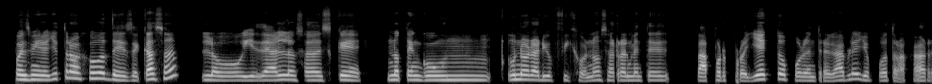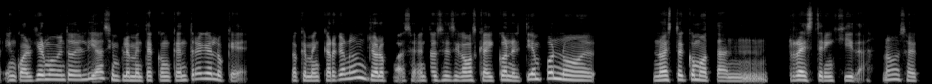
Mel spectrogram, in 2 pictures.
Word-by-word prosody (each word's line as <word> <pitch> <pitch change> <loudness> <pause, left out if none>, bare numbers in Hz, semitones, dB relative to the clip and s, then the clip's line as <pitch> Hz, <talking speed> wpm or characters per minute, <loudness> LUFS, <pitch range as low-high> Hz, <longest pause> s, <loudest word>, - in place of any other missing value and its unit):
Pues, 220 -1 +5
mira 215 -1 +4
yo 250 +5 -1
trabajo 275 -1 +3
desde 200 -6 0
casa, 250 - +4 0.2
lo 195 -2 0
ideal, 195 +3 +3
o 210 - 0
sea, 195 +1 0
es 190 -4 -5
que 195 -2 +2 0.3
no 210 0 +2
tengo 205 -1 +1
un 205 0 0 0.2
un 220 +2 +3
horario 205 -3 +3
fijo, 195 -4 -9
¿no? 190 +4 -2
O - - -6
sea, 190 -2 -5
realmente 190 +1 -3 0.3
va 175 -1 +5
por 195 0 -5
proyecto, 230 +8 +1
por 185 -5 -4
entregable, 190 +7 -2
yo 200 - -4
puedo 185 0 -6
trabajar 175 - -4
en 200 - -2
cualquier 185 +4 +2
momento 225 0 +1
del 215 0 -1
día, 140 +2 +1
simplemente, 190 0 -1
con 185 0 -2
que 185 - -2
entregue 245 +7 0
lo 210 -5 -1
que - - -7 0.4
lo 185 - -4
que 195 - -2
me 180 - +1
encargaron, 235 - 0
yo 195 -5 +4
lo 190 - +2
puedo - - -6
hacer. - - -9
Entonces, 195 +1 -3
digamos 195 0 0
que 185 - -2
ahí 180 0 +1
con 205 +1 +2
el 175 -2 -3
tiempo 245 +3 +2
no 215 -6 +3
e 180 - -3 0.6
no 195 +2 +3
estoy 210 +1 +2
como 205 -3 +3
tan 160 -3 -4 0.2
restringida, 185 -2 0
¿no? 225 - -2
O - - -2
sea, 185 -5 -4
200 Hz, 210 wpm, -22 LUFS, 185-220 Hz, 0.6 s, Pues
